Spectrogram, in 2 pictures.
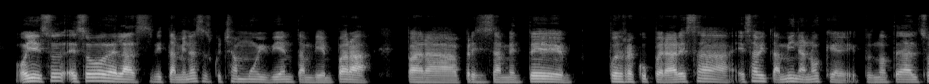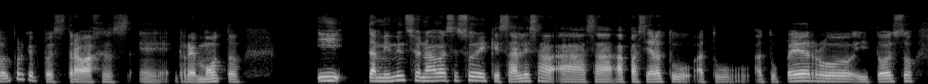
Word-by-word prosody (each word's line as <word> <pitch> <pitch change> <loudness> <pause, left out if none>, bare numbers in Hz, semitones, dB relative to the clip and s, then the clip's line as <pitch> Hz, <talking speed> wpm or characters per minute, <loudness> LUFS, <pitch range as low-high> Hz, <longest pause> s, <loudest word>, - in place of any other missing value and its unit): Oye, 150 +4 +6
eso 170 +4 -1
eso 165 +4 +3
de 145 -2 +6
las 120 -5 +2
vitaminas 115 +3 -3
se 140 - -10
escucha 130 +1 -9
muy 120 -2 -4
bien, 120 +2 -3
también 105 -2 -5
para 115 +1 +3 0.3
para 105 -2 +1
precisamente, 110 +1 0 0.3
pues, 130 -2 +1
recuperar 120 -2 +2
esa 125 -5 -1
esa 120 +5 -4
vitamina, 140 -2 -1
¿no?, 130 +4 -4
que, 105 -4 -7
pues, 110 0 -10
no 110 0 -6
te 115 - -5
da 115 - +2
el 115 - -4
sol, 135 +4 -2
porque 235 -1 -4
pues, 115 -9 -6
trabajas, 110 +1 +1
eh, 100 -2 -9
remoto. 120 +2 0 0.7
Y 180 0 +1 0.2
también, 160 +1 +3
mencionabas 180 -3 +1
eso 180 +2 -2
de 175 -3 +2
que 145 - -1
sales 140 +4 0
a 125 -6 +1
a - - -5
sa 115 0 +1
a 115 +1 +1
pasear 125 0 +1
a 130 - +3
tu 125 -3 -4
a 110 0 -5
tu 115 0 -11
a - - -7
tu 110 - -11
perro, 145 -1 +3
y 115 -1 -4
todo 130 +5 +3
eso. 140 +1 -3
125 Hz, 175 wpm, -24 LUFS, 110-145 Hz, 0.7 s, Oye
